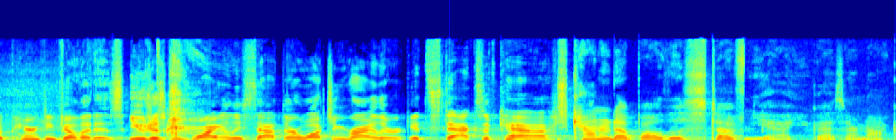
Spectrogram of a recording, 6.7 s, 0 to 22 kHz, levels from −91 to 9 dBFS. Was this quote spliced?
yes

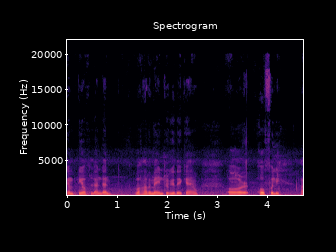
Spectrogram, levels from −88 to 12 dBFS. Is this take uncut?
yes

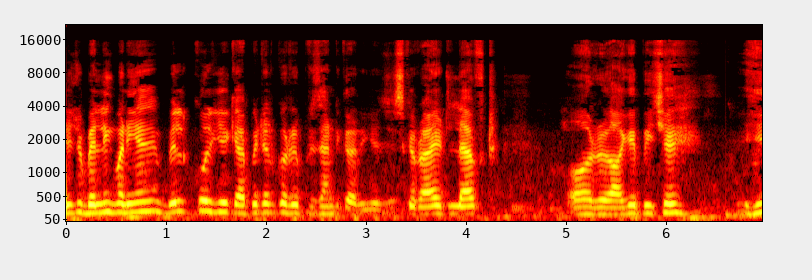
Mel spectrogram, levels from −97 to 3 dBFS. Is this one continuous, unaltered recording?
yes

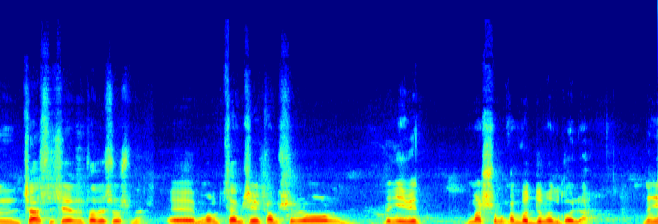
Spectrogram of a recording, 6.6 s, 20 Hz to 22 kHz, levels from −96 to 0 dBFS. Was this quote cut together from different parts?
yes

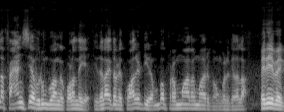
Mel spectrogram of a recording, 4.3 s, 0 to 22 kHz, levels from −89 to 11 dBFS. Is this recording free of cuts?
yes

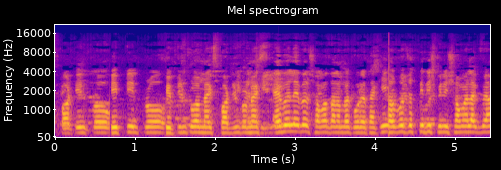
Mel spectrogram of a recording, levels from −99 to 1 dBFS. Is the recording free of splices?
no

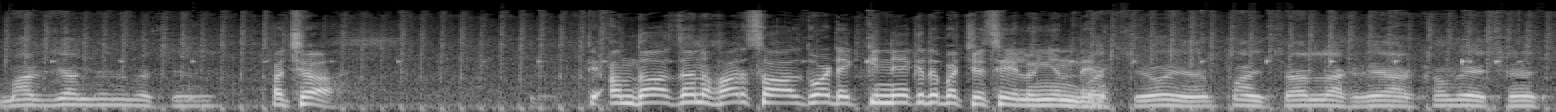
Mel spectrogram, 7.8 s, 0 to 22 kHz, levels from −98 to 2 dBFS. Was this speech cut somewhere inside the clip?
no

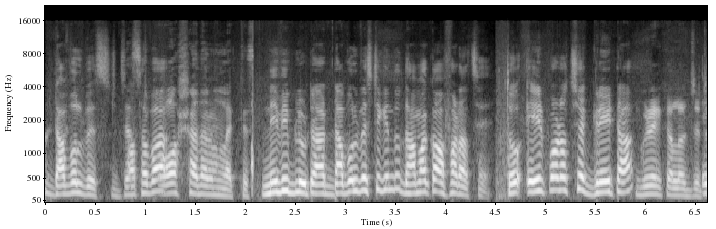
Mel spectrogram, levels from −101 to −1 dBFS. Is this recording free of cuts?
no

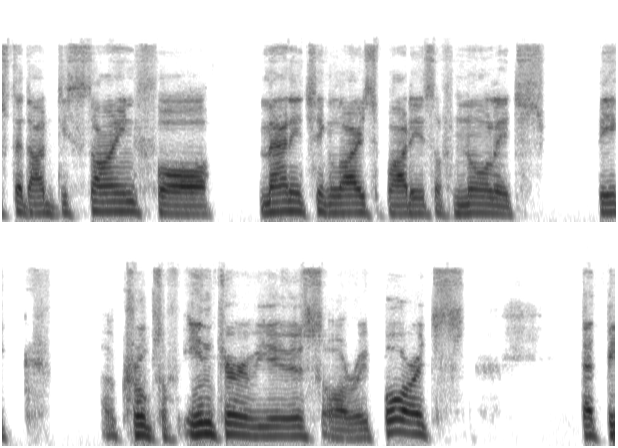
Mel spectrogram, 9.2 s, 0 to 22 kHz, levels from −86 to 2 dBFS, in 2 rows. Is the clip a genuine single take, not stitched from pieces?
yes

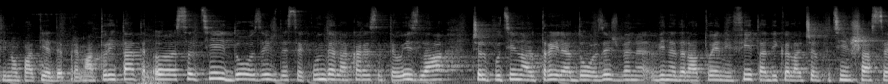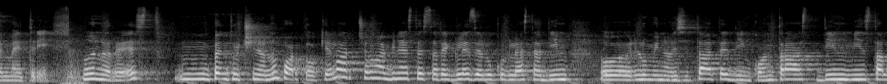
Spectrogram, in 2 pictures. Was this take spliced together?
yes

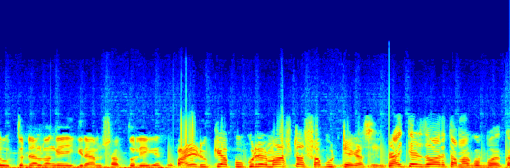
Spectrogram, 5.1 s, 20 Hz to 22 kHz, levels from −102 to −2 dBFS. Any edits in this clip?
yes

